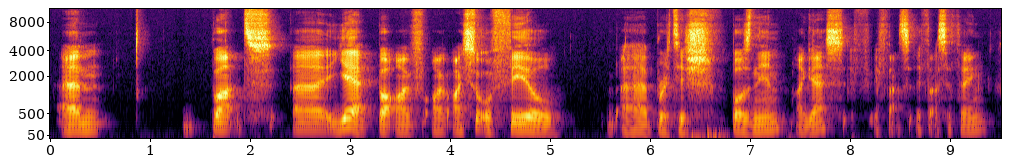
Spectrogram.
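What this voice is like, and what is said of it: London accent. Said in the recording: “hence my kind of London accent, as you can probably hear”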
